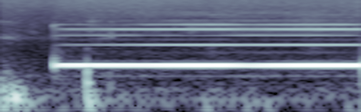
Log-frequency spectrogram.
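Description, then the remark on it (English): A steady electronic ringing tone of an outgoing phone call starts after a short thump and holds unbroken and fairly loud to the end, with no talking over it. “Let's hope he picks up.”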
